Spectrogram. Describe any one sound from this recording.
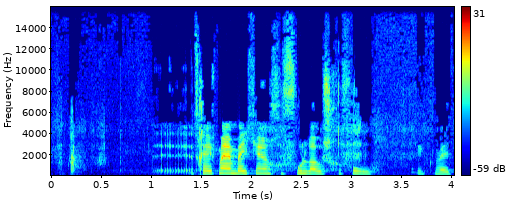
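A young woman reads aloud from a book.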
